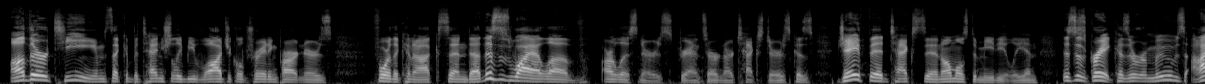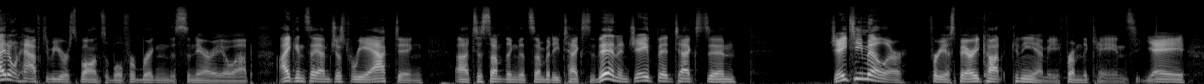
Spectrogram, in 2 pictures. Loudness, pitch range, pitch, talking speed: -26 LUFS, 105-140 Hz, 125 Hz, 185 wpm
